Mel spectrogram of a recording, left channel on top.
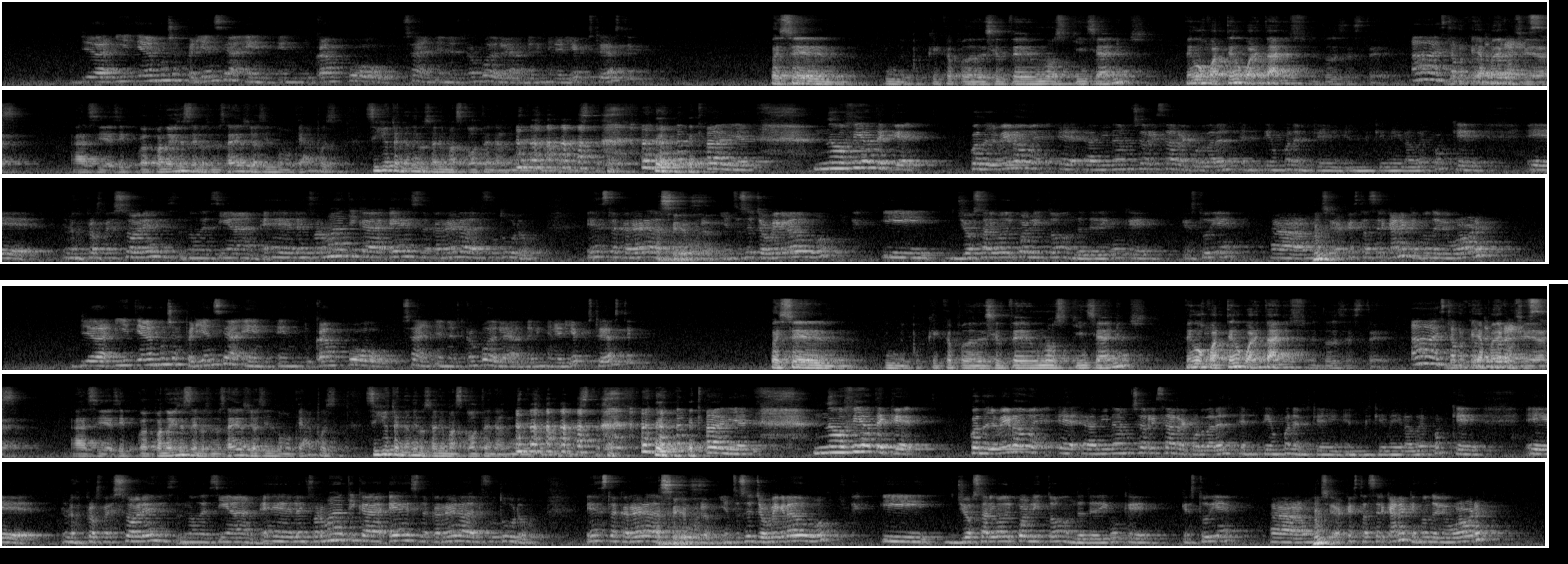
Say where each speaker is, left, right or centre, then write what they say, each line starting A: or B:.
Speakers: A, on the right (about 65°); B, on the right (about 25°).
A: Ya, ¿y tienes mucha experiencia en, en tu campo, o sea, en, en el campo de la, de la ingeniería que estudiaste?
B: Pues, eh, mm, ¿qué, qué puedo decirte? Unos 15 años. Tengo,
A: Ok.
B: cua- tengo 40 años, entonces este,
A: Ah, estamos
B: pues yo creo que
A: contemporáneos.
B: ya puede considerarse. Así es, y cu- cuando dices de los dinosaurios, yo así como que, ah, pues sí, yo tenía un dinosaurio mascota en algún momento,
A: <laughs>
B: ¿no? Este, <laughs>
A: Está bien. No, fíjate que cuando yo me gradué, eh, a mí me da mucha risa recordar el, el tiempo en el que, en el que me gradué porque eh, los profesores nos decían, eh, la informática es la carrera del futuro, es la carrera
B: así
A: del futuro.
B: es.
A: Y entonces yo me gradúo y yo salgo del pueblito donde te digo que, que estudié a una
B: ¿Mm?
A: ciudad que está cercana, que es donde vivo ahora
